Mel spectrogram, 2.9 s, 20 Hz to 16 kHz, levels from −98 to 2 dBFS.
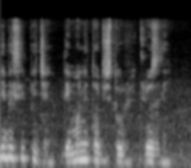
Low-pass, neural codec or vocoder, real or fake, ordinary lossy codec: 10.8 kHz; none; real; none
